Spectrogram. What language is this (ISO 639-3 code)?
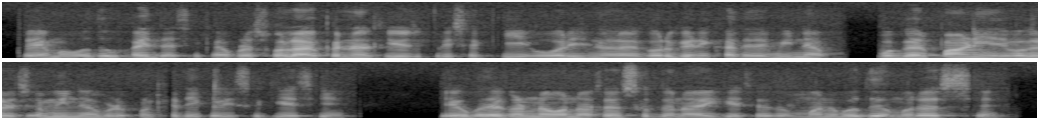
guj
